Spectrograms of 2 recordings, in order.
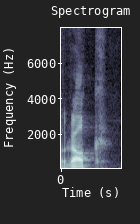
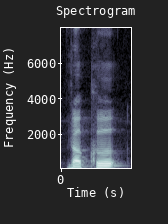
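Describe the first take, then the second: First: The final u vowel is barely heard. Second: The final u vowel is clearly pronounced.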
